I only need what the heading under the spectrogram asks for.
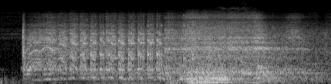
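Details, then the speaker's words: Toyota 1UZ V8 in a barn-find FJ40 Land Cruiser: catches after brief crank, runs lumpy and uneven, not on all cylinders, flares on throttle; very seized injectors suspected, not confirmed. "i think we've probably got very seized injectors"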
